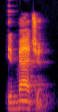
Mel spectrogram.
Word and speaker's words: imagine: look at the pronunciation pronunciation imagine i m m a im J J strong sound J IM I imagine imagine imagine stress on the second syllable imagine imagine imagine imagine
